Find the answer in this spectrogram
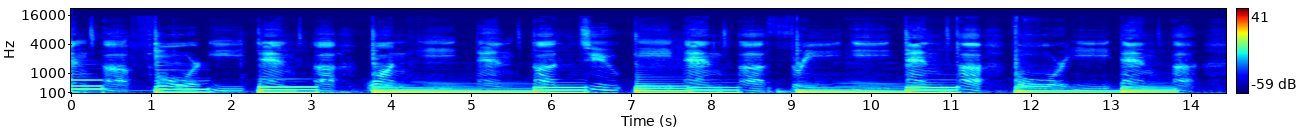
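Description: Four-string electric bass guitar playing a syncopated octave riff, its low notes held one to two seconds with short gaps between phrases, while a man counts the sixteenth-note rhythm aloud.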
